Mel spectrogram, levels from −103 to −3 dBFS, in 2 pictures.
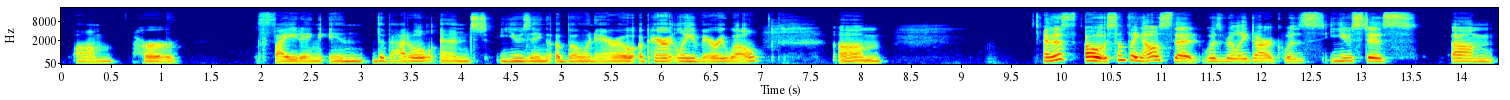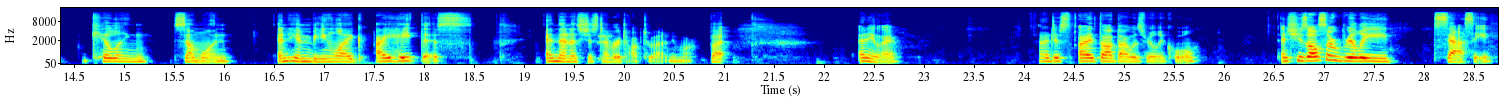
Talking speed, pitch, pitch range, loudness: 125 wpm, 225 Hz, 210-245 Hz, -26 LUFS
